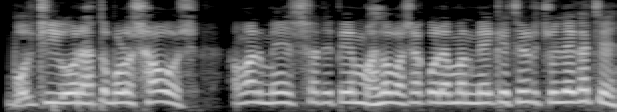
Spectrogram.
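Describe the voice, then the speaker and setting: A woman's voice: high voice, flat delivery, very fast, dry recording, clean studio sound, natural voice. A woman voicing a hot-tempered, protective father in a cartoon comedy dub, blustering and indignant.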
